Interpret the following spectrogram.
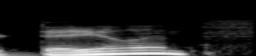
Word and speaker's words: Dalyn: name and it's like is it or Dal and I'm like I just had to keep telling them it's dalan because if you don't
